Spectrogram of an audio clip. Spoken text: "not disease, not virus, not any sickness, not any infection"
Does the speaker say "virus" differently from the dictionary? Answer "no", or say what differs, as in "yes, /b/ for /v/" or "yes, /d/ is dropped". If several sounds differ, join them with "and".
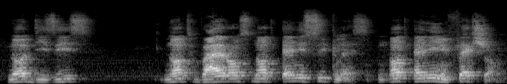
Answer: no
